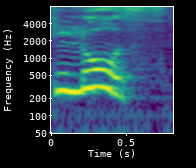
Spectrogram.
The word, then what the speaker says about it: loose: means the pronunciation is loose in the end there is s sound whereas in the lose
